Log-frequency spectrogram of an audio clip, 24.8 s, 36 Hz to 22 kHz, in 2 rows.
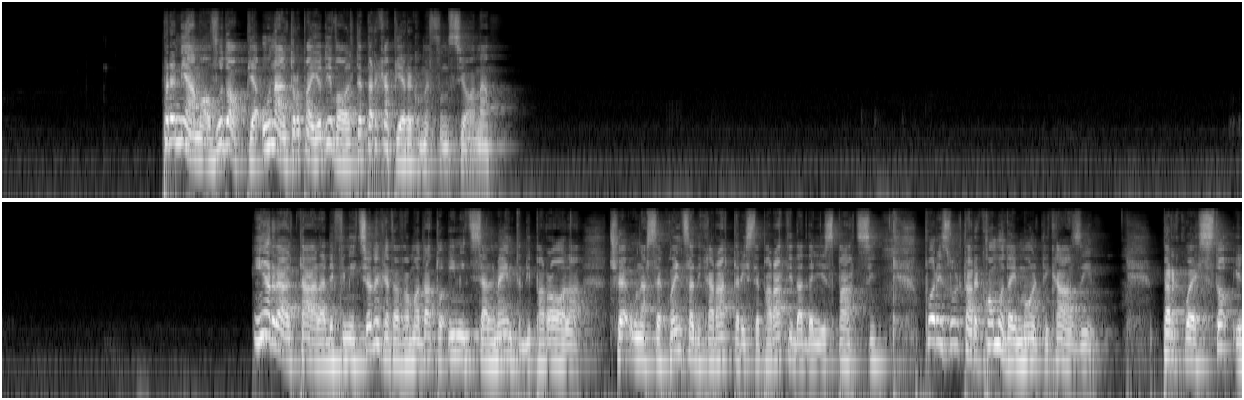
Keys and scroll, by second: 4.9 w, 6.8 typing, 8.5 typing, 10.3 typing.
